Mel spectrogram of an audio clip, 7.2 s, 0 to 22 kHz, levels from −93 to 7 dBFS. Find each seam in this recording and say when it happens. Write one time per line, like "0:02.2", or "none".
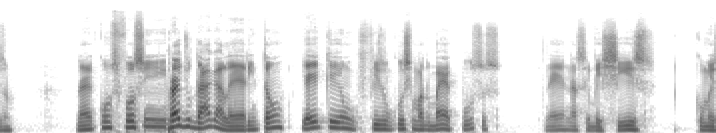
0:01.7
0:02.9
